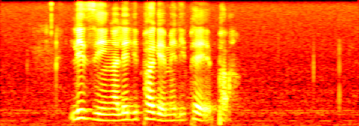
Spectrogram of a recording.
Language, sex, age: Swati, male, 20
